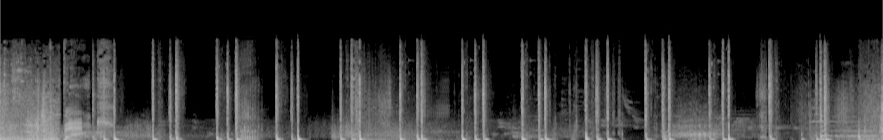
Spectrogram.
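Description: Hooves pound in a quick, uneven gallop.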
